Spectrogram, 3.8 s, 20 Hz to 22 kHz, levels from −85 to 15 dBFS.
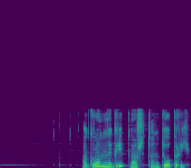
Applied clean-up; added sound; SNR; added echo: neural mask model DeepFilterNet 3.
